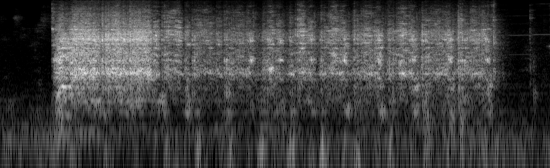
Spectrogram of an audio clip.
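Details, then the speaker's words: Honda Beat FI scooter, hard-starting complaint: starter whirs about four seconds with faint, weak compression pulses and never catches; spark plug tip black. "Nah ya seperti ini kadang-kadang bisa hidup kemudian mati lagi seperti tidak kuat ya teman-teman"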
